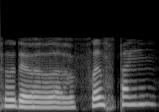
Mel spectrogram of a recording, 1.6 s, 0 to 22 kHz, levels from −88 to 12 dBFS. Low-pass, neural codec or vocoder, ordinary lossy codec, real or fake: 5.4 kHz; autoencoder, 44.1 kHz, a latent of 192 numbers a frame, MeloTTS; none; fake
